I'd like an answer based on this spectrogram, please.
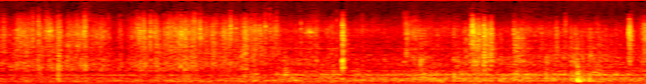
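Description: Close-up paper rustling and crinkling with many sharp crackles, from a folded paper chart being handled and a sandwich being unwrapped from its paper. A faint steady hum runs underneath.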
